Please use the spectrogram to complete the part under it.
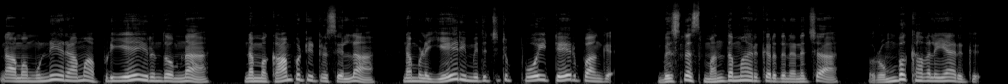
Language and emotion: Tamil, sad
